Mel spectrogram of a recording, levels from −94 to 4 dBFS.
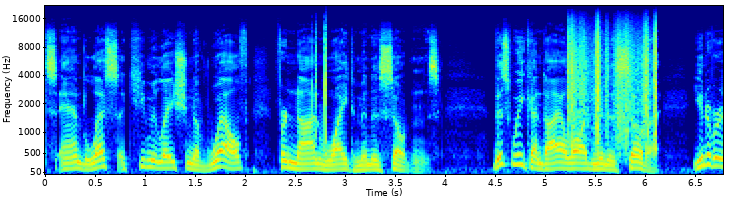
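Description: At 2.66 s, right after "accumulation of wealth for", a burst of scratching noise lasting about 0.18 s sits over the speech at roughly the same loudness. A longer stretch follows "week on", from 5.22 to 6.12 s. Both are cable scratch noise, likely from a worn cable, connector or control being moved, so its contact resistance fluctuates and injects dense, irregular crackle and rustle into the signal.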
